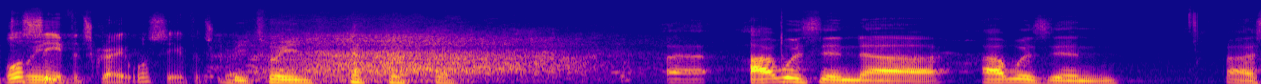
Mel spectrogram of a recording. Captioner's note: laughter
